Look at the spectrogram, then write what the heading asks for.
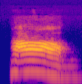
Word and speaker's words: calm: এখন আমরা চলে যাচ্ছি আমাদের লাস্ট রোতে, এই চ্যাপ্টার, যেখানে আমরা প্রথমে দেখতে পাচ্ছি কাম। কাম মানে হচ্ছে শান্ত, CALM, কাম। কাম অর্থ শান্ত। এখানে আমরা দেখছো প্রোনাউন্সিয়েশনের সময় এল কিন্তু উচ্চারণ করছি না, আমরা কিন্তু বলতেছি না কাম, আমরা বলছি কাম।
